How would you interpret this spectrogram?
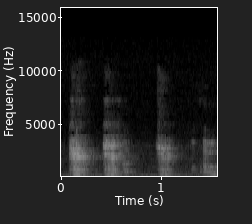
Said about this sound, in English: coughing in the background.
